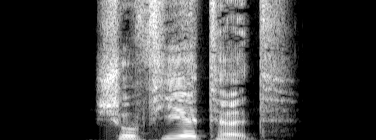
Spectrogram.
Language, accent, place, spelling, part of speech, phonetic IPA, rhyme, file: German, Germany, Berlin, chauffiertet, verb, [ʃɔˈfiːɐ̯tət], -iːɐ̯tət, De-chauffiertet.ogg
- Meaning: inflection of chauffieren: 1. second-person plural preterite 2. second-person plural subjunctive II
